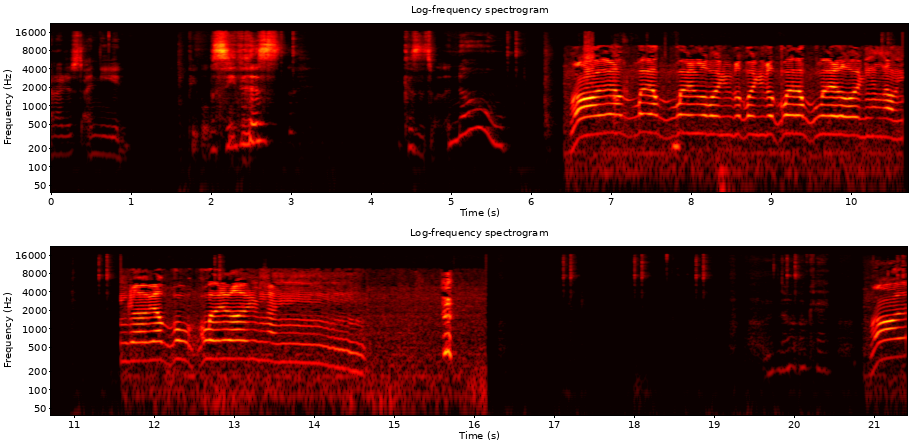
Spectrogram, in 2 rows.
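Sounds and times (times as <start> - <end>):
speech: 0.3 - 1.1, 1.8 - 3.0, 4.4 - 5.9, 6.5 - 10.7, 11.7 - 14.0, 20.3 - 21.4
cat yowling in a played-back video: 6.5 - 10.7, 11.6 - 14.7, 21.0 - 21.4.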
